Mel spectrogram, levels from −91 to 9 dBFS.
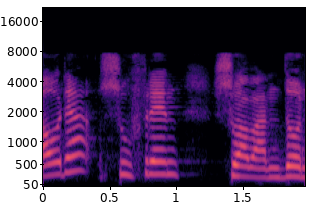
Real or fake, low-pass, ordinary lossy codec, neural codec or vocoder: real; none; none; none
